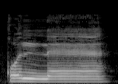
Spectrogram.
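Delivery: "قلنا" as "qunna", the l lost into a long n; slow chant "قلنا" with doubled n, no l; merged lam. Shown as a demonstration. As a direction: swallow the lam of "قلنا" into the nun. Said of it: "طب الخطأ فين يا عم الشيخ؟".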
